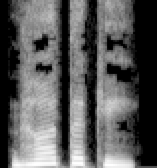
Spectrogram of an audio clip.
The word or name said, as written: ಧಾತಕಿ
